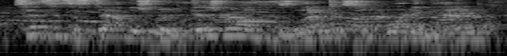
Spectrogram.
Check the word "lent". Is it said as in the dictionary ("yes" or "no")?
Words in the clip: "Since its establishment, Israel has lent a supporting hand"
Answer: no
